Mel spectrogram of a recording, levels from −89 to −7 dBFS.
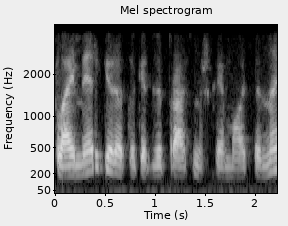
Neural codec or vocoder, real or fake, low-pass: none; real; 3.6 kHz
